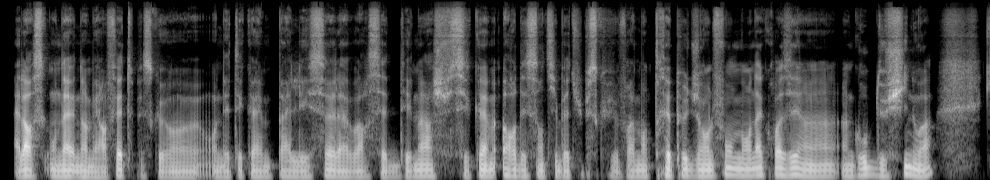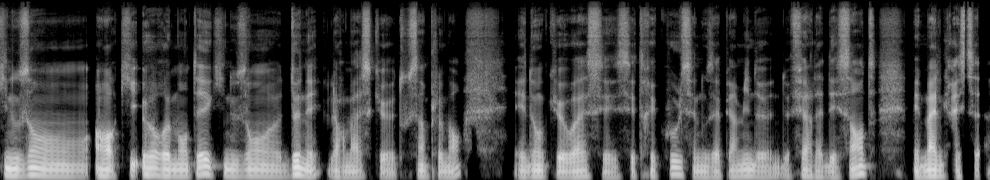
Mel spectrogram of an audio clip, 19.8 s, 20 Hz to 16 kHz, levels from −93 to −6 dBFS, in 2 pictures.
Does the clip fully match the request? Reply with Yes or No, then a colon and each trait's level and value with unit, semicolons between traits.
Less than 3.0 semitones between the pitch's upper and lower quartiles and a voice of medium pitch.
No: narrow, 2.6 semitones; very low, 80 Hz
